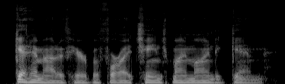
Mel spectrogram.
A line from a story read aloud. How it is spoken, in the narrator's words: she growled to one of them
